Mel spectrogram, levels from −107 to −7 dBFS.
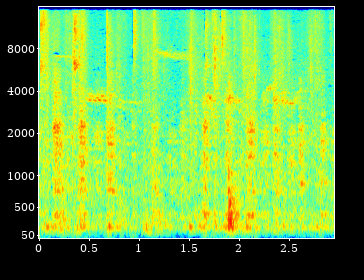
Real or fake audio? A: real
